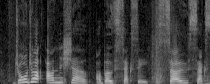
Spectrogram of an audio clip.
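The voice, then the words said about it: Put-on British accent. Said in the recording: “British. I can do British.”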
